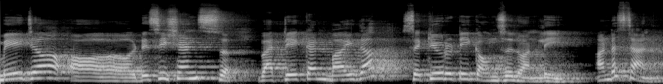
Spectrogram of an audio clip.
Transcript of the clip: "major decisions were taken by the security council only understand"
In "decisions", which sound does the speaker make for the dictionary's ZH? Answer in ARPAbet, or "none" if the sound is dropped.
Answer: SH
